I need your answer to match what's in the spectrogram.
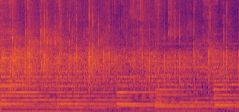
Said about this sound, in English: Come on, let's give God another hand clap of praise.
